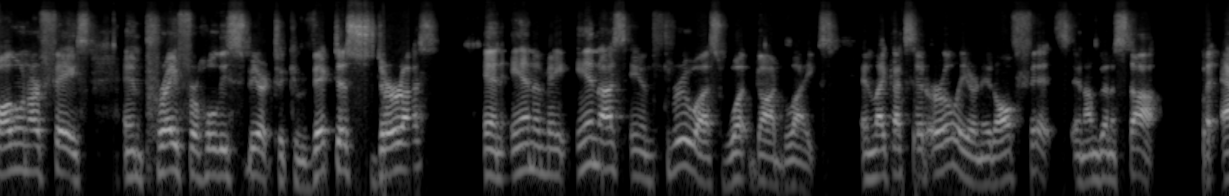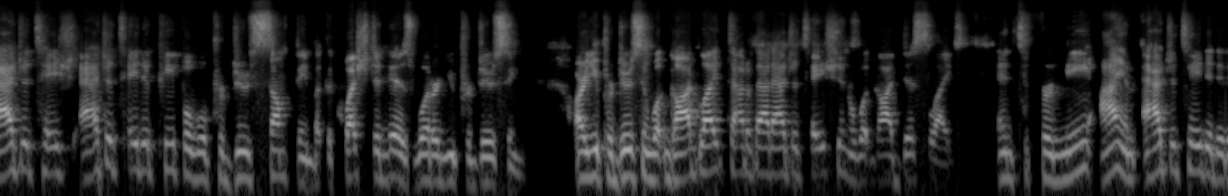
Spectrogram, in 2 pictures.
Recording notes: Location: Zoom Convocation. We’re doing zoom Conversation.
